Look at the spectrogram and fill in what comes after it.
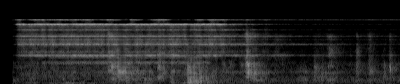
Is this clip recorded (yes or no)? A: no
